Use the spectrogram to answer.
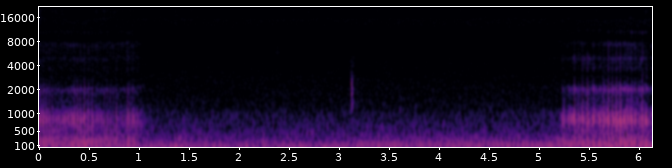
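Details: Two buzzing, fluttering snores about four seconds apart with quiet breathing between; snoring.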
